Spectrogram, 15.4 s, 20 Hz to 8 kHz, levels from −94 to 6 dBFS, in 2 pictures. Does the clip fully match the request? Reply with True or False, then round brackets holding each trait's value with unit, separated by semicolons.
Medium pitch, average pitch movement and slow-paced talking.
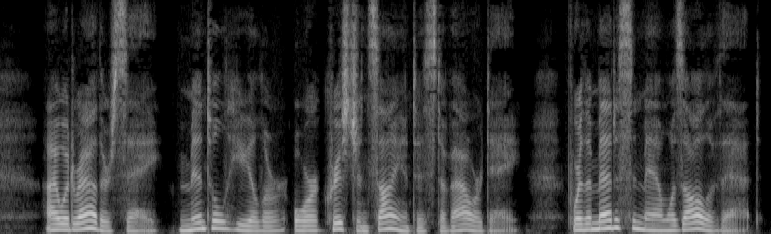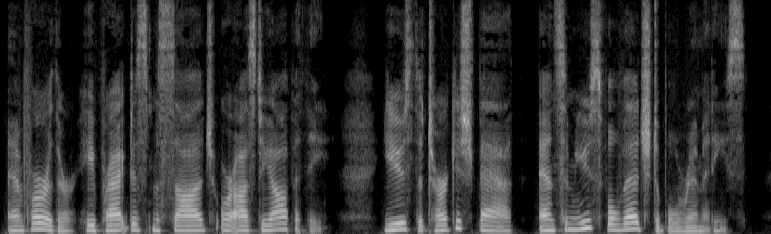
False (175 Hz; 3.8 semitones; 145 wpm)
